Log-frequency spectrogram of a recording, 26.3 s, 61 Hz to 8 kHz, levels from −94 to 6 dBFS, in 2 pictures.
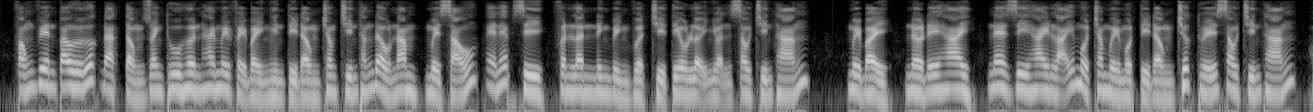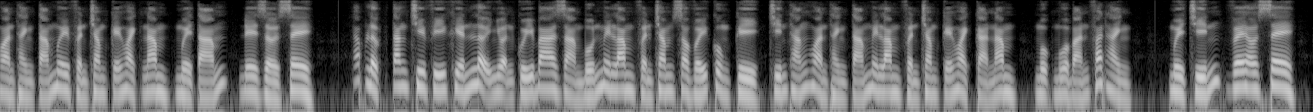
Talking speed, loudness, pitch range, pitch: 195 wpm, -21 LUFS, 125-160 Hz, 145 Hz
